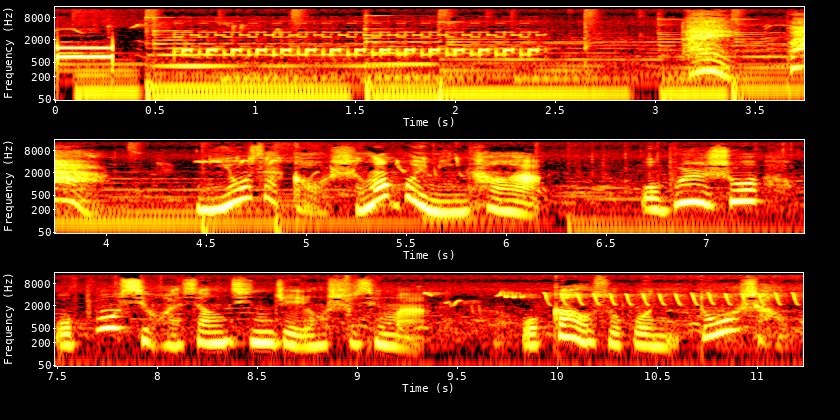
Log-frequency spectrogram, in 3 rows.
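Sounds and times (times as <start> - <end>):
telephone ringing during outgoing call: 0.0 - 2.5
speech: 4.4 - 11.2.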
